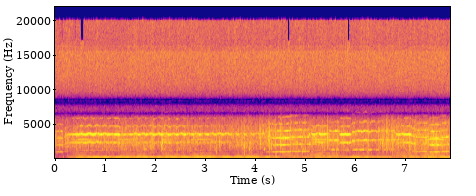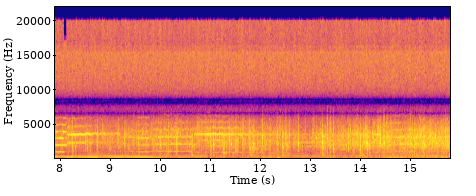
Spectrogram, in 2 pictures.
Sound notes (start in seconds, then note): 0.2 soothing music; 5.5 hooves clomping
